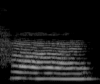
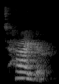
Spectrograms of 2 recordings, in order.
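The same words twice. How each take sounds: First: "tiger" split in two, long loud "ti", pause, "ger"; syllable by syllable, TI stressed. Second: "tiger" as one whole word, high loud "ti", light "ger"; stress on first syllable. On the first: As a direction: sound out "tiger" slowly, punching the first syllable. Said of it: "let's say it is stressed in the first syllable". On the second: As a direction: blend "tiger" together, hitting TI. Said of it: "The stress is on the first syllable of this word". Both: Shown as a demonstration.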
